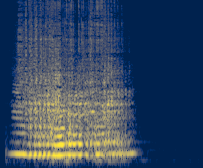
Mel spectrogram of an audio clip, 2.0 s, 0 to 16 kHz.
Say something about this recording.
Chair-Stool-Wooden-Dragged-14
The sound of a wooden stool being dragged on a kitchen floor. It may make a good base or sweetener for a monster roar as it has almost a Chewbacca-like sound.
Ceramic, Drag, Dragged, Kitchen, Monster, Pull, Pulled, Push, Pushed, Roar, Snarl, Stool, Tile, Wood, Wooden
